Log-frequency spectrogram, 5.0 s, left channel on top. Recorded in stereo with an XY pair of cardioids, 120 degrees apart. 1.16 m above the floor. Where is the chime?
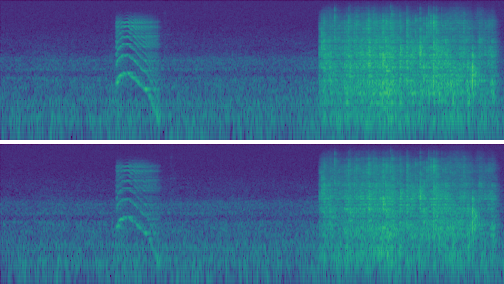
I don't hear a chime.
